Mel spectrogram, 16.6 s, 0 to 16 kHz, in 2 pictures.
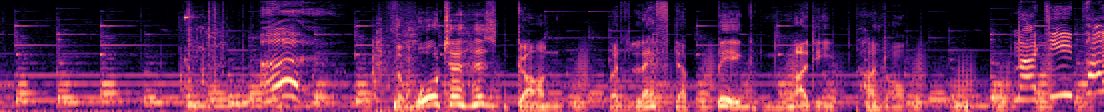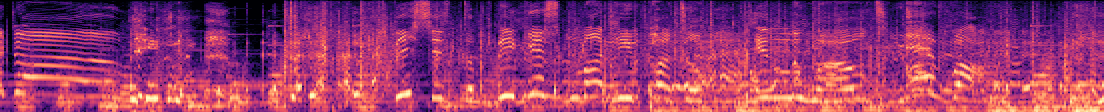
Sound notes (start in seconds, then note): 9.2 both giggling; 15.4 all giggling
